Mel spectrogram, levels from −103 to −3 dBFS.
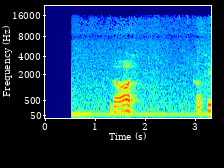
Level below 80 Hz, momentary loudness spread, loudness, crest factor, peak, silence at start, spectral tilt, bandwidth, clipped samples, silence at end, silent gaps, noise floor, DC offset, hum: -64 dBFS; 27 LU; -25 LUFS; 20 dB; -8 dBFS; 0.5 s; -6.5 dB/octave; 16.5 kHz; under 0.1%; 0 s; none; -48 dBFS; under 0.1%; none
